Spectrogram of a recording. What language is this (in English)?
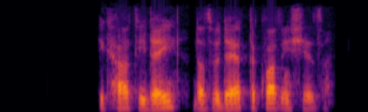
Western Frisian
